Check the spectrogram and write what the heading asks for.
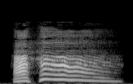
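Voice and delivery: high, loud dramatic exclamation; triumphant cry. A narrator's reading. Trelawney confronts Harry at the door, dramatic cry. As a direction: cry out as if catching someone. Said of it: "she cried".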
